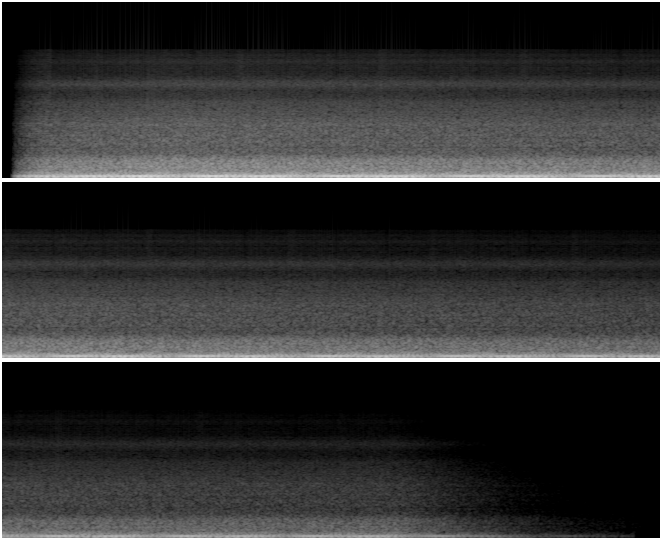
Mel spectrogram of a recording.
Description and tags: One of a series I recorded for use in videao soundtacks.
